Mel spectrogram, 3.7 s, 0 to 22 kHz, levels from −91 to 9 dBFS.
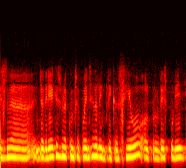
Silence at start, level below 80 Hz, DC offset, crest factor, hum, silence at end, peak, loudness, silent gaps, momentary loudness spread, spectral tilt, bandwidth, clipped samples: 0 s; -78 dBFS; under 0.1%; 12 dB; none; 0 s; -8 dBFS; -21 LUFS; none; 4 LU; -11 dB/octave; 5 kHz; under 0.1%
